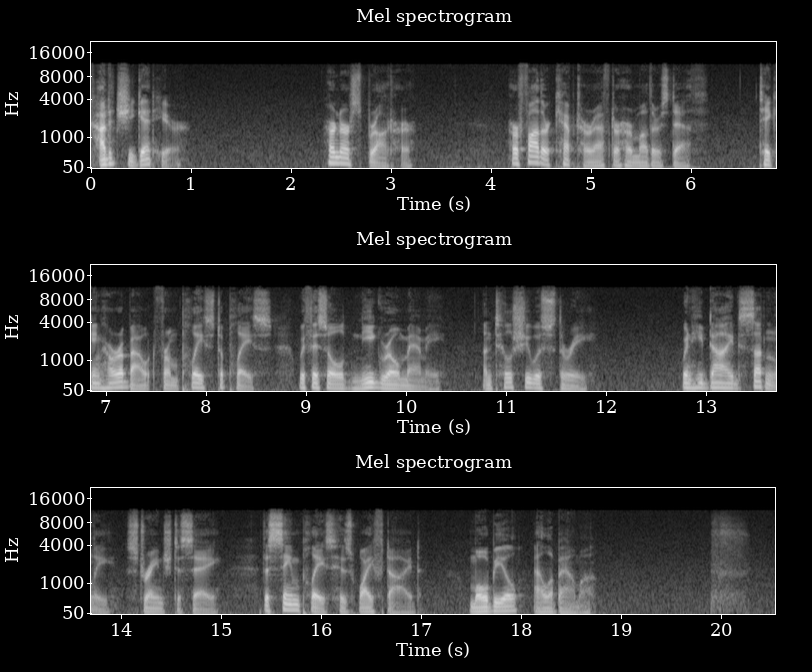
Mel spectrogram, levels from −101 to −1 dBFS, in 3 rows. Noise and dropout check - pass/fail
fail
